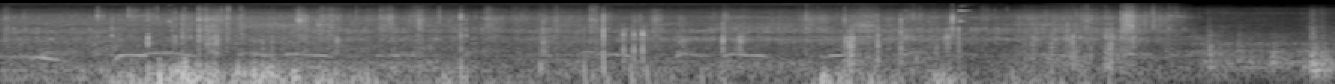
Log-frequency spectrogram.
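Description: A dog's paws scuff and scrape on gravel.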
